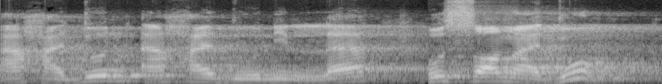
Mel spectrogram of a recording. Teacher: kalau disambung dia wasal huruf qalqalahnya hilang karena dibacanya kan wasal. Jadi huruf qalqalah yang tidak diwaqafkan yang hidup tuh itu tidak jadi qalqalah.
